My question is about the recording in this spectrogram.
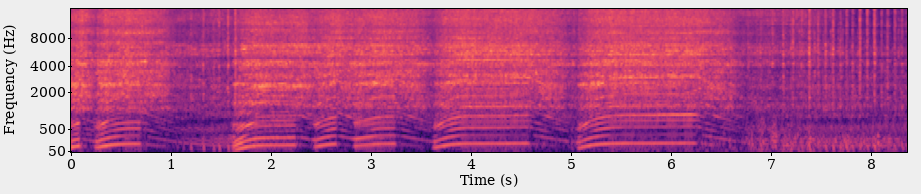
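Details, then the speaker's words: Poulan/Craftsman 42 cc chainsaw with 18-inch bar after a no-start fix (old fuel drained, spark plug) and chain rakers filed: snaps cleanly up to a high steady scream at wide-open throttle and drops back to idle, crisp response, running properly. "so he's got a good running saw now I tacked it out tax out - it's supposed to be everything's good"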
